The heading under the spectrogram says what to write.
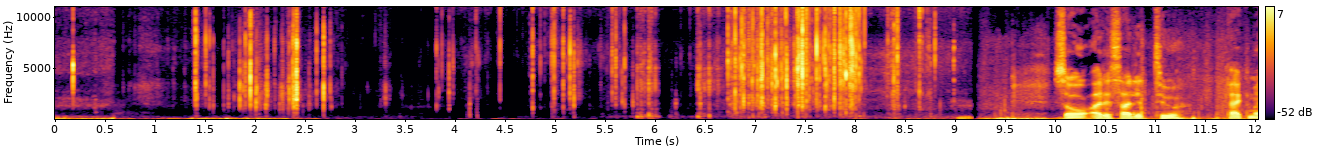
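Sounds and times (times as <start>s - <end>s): plastic packaging crinkling: 1.2s - 9.0s.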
